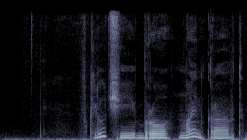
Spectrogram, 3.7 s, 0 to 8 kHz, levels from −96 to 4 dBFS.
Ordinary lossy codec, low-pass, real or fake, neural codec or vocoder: AAC, 32 kbps; 7.2 kHz; real; none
